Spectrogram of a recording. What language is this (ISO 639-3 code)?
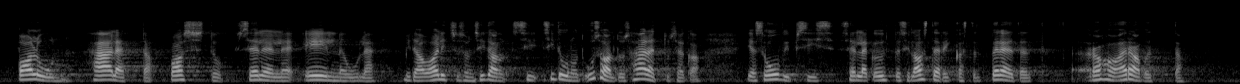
est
